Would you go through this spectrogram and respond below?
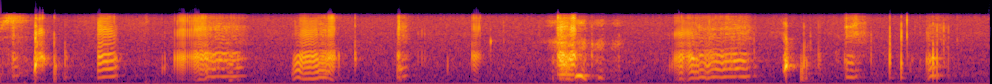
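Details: Baby boy with hiccups: short, broken infant fussing cries, interrupted by brief abrupt catches that fit hiccups.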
